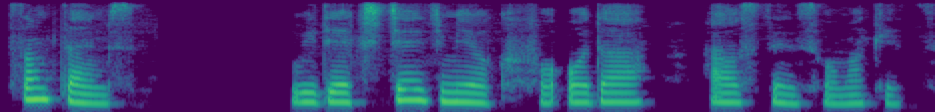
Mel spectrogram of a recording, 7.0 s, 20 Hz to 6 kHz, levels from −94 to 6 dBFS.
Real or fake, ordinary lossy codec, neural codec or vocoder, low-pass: real; none; none; 5.4 kHz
